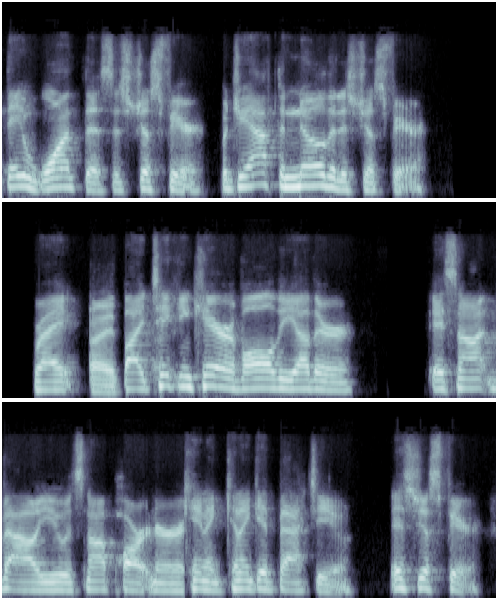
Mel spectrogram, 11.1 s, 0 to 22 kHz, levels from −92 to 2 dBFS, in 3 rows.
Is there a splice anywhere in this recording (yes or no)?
yes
